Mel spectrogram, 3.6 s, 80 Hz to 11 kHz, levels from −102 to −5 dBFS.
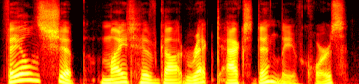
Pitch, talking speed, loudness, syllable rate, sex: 140 Hz, 150 wpm, -21 LUFS, 4.9 syllables/s, male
